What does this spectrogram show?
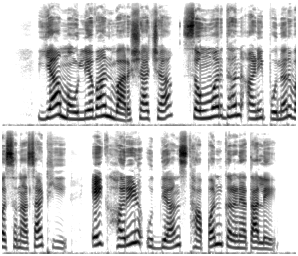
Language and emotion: Marathi, neutral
